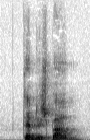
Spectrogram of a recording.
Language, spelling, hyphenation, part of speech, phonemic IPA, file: Dutch, tennisbaan, ten‧nis‧baan, noun, /ˈtɛ.nəsˌbaːn/, Nl-tennisbaan.ogg
- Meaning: tennis court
